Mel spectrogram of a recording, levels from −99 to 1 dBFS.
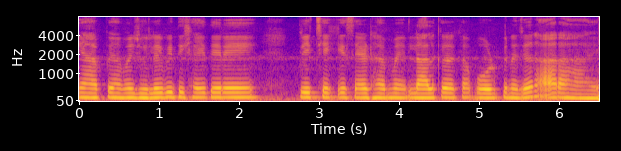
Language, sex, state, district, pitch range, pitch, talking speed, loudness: Hindi, female, Bihar, Jahanabad, 155-165 Hz, 160 Hz, 205 wpm, -15 LUFS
